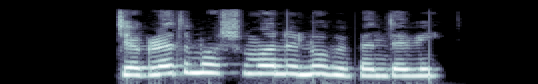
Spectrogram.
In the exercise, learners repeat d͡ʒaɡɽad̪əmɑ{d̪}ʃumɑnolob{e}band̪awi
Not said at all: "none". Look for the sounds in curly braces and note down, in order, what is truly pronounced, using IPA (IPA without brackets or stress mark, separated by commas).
none, e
